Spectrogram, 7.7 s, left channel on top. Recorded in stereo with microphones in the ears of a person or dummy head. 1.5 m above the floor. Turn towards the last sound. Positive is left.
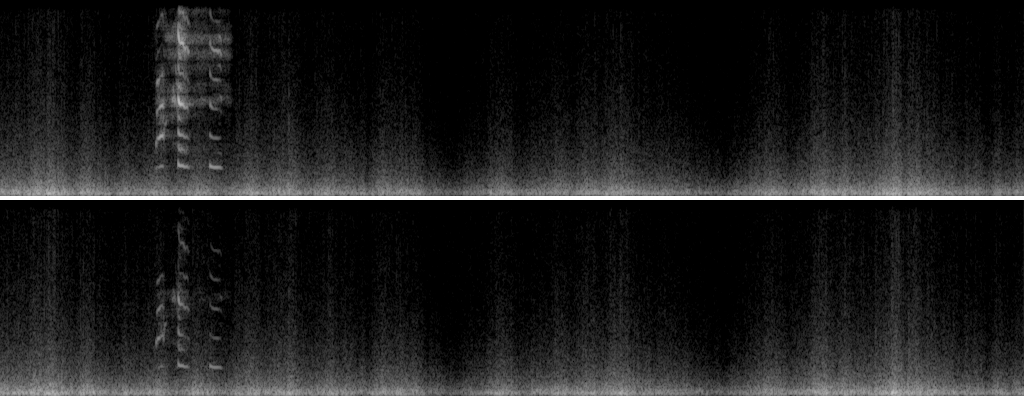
turn(degrees=80)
